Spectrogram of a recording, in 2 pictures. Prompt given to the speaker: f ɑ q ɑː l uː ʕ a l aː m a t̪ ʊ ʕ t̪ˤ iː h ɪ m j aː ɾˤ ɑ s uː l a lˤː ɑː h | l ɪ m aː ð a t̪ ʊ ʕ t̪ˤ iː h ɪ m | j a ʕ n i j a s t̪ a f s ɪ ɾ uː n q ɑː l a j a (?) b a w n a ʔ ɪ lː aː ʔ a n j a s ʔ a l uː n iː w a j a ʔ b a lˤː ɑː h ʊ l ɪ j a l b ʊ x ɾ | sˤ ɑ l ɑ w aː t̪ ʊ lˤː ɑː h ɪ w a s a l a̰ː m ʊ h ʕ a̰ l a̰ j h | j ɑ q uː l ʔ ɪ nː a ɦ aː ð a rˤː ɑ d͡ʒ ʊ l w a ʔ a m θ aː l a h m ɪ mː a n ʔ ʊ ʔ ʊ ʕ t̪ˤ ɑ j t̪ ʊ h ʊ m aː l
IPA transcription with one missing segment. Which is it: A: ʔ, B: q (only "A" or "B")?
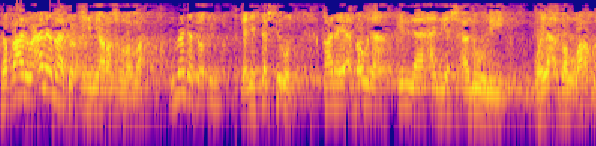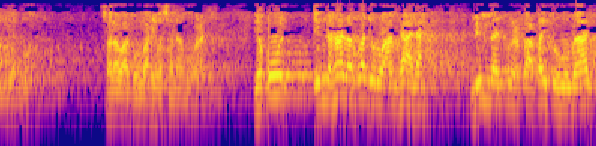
A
